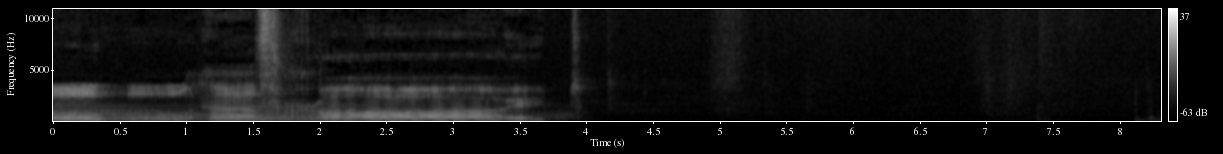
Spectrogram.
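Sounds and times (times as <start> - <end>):
bass voice singing: 0.0 - 3.9.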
